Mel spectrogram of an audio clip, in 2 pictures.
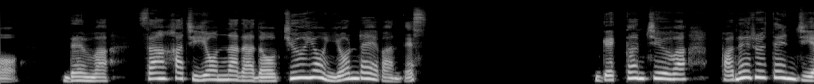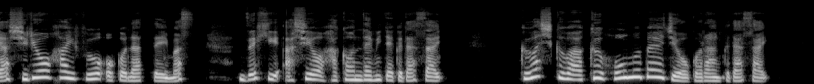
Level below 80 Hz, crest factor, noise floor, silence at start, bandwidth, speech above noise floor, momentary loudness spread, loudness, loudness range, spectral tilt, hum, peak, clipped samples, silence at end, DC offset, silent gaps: -72 dBFS; 12 dB; under -90 dBFS; 0 s; 13.5 kHz; over 74 dB; 12 LU; -16 LUFS; 4 LU; -6 dB/octave; none; -4 dBFS; under 0.1%; 0.45 s; under 0.1%; none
